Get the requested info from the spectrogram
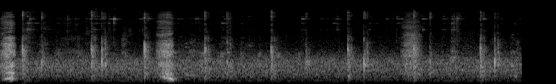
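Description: Ping-pong ball clicking rapidly as it bounces back and forth across an outdoor table, with a dog's voice heard briefly twice, sliding down in pitch. The sound cuts off abruptly about five seconds in.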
